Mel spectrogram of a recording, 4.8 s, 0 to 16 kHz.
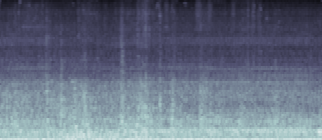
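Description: BMW G 310 RR single-cylinder motorcycle riding over a rough, broken road, its engine running steadily under a constant clatter of jolts and rattles.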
